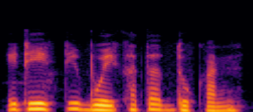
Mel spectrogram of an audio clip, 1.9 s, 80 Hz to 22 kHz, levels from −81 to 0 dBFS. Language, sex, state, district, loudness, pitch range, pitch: Bengali, female, West Bengal, Alipurduar, -16 LUFS, 155-190 Hz, 170 Hz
